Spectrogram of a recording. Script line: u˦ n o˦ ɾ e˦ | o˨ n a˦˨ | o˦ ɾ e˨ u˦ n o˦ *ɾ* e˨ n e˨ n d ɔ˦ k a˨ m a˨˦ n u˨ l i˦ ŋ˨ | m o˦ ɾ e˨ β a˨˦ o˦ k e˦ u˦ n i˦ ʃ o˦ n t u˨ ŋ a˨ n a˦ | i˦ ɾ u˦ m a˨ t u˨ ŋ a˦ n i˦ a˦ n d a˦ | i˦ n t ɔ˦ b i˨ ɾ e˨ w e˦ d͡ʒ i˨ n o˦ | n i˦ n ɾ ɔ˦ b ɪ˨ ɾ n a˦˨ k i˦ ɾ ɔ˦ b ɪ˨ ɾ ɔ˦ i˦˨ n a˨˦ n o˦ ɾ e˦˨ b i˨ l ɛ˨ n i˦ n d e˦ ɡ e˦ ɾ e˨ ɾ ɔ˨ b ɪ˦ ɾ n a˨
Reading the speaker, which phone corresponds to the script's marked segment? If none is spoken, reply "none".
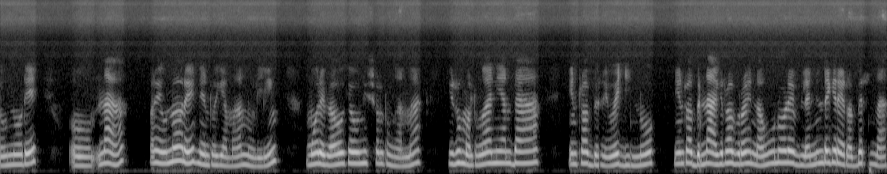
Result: ɾ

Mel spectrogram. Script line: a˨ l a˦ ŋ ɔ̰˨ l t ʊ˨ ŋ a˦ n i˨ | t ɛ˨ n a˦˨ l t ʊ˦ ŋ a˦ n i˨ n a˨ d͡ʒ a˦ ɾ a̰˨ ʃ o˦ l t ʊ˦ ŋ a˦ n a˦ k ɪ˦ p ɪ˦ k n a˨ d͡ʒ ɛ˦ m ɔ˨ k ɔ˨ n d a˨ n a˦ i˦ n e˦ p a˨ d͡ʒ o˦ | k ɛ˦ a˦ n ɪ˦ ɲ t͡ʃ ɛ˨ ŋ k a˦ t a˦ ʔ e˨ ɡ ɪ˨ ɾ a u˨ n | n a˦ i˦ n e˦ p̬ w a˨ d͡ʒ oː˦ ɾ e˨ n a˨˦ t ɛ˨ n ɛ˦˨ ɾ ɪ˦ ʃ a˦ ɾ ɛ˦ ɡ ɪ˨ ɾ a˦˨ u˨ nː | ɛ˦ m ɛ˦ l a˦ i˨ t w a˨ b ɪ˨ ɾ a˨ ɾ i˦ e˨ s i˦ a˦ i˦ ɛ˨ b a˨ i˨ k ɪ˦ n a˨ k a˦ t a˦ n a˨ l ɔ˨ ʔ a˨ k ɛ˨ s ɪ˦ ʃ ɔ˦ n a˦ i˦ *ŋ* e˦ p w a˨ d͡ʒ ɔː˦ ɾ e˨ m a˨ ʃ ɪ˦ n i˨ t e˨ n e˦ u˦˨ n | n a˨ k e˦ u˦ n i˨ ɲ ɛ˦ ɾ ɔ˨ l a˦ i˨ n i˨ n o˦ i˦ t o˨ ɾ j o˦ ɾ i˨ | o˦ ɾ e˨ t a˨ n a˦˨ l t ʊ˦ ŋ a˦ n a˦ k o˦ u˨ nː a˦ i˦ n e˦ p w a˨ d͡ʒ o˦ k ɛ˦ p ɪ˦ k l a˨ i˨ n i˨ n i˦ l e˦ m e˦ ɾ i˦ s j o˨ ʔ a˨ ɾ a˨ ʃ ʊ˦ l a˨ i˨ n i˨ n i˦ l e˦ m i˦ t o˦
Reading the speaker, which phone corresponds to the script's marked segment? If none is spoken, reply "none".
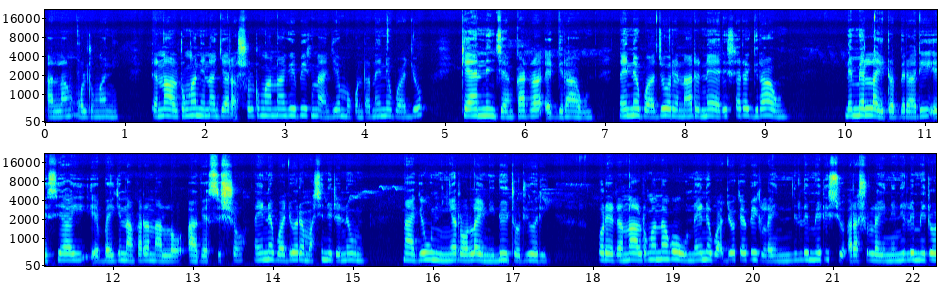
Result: n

